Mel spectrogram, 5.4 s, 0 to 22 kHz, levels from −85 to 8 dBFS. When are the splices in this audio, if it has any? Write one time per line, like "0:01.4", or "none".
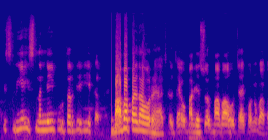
0:02.2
